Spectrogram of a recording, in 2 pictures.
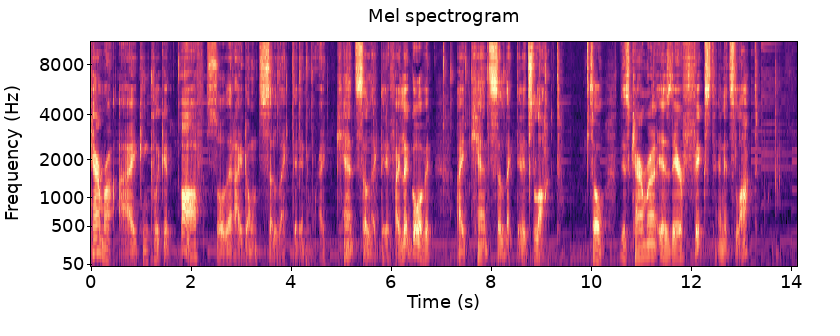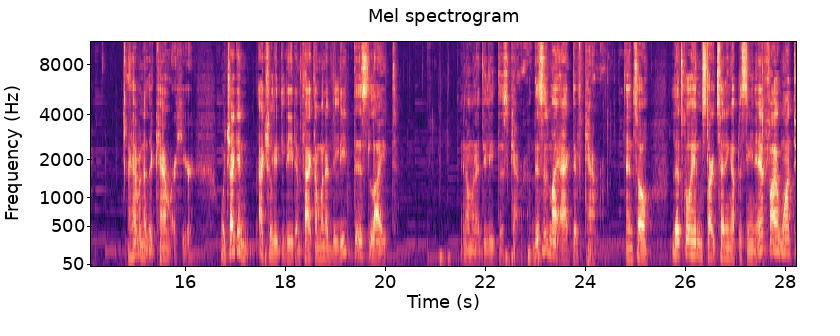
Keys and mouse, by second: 1.7 click, 3.6 click, 4.1 click, 4.3 click, 5.1 middle click, 5.1 click, 5.2-5.6 middle drag, 7.0 click, 7.5 click, 7.8 click, 8.1 click, 9.0 click, 9.4-13.8 middle drag, 14.8 click, 18.3 click, 21.1 Delete, 22.4 Delete, 24.5-26.1 drag.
